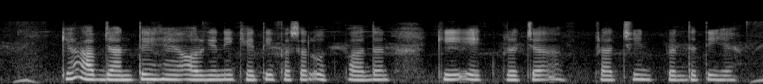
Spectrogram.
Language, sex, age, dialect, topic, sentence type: Hindi, female, 18-24, Kanauji Braj Bhasha, agriculture, statement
